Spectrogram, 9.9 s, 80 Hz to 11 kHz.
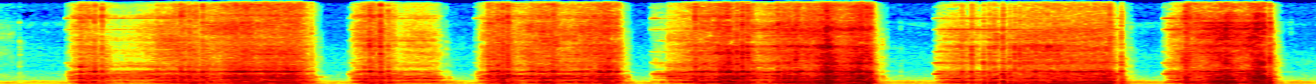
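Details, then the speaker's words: Upgraded WPL B36 1/16 RC truck after a few runs: short bursts of harsh gritty whirring as the motor spins up; pinion skipping on the spur gear, gear grinding from an undersized motor pinion. "Hello, hari ini baru beberapa kali jalan-jalan sudah dia ada buat problem, so barangkali ada yang longgar."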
